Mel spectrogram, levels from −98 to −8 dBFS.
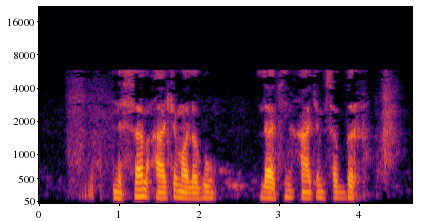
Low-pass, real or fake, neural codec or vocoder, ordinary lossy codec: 7.2 kHz; real; none; MP3, 24 kbps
